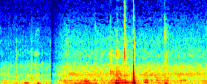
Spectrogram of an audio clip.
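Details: Asian honey bee colony (Apis cerana), wild, buzzing while the queen is searched for to relocate the bees into a cultivation box; a low hum that briefly drops out, then returns with rustling and a sharp knock.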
